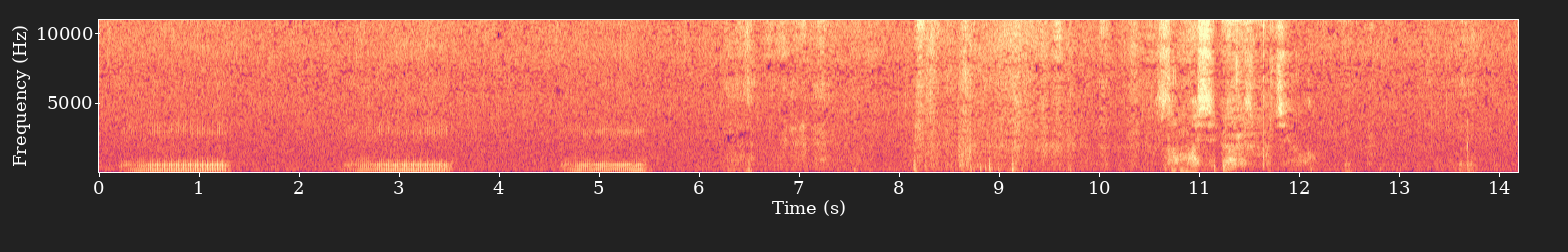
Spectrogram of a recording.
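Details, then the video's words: Lilu, a French bulldog, gives three rough, droning snores roughly two seconds apart, followed by several seconds of rustling and shuffling movement noise in a small room. "Французский бульдог Лилу храпит"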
